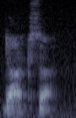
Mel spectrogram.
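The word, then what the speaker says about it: doxa (δόξα): Strong's G1391, doxa. Doxa.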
